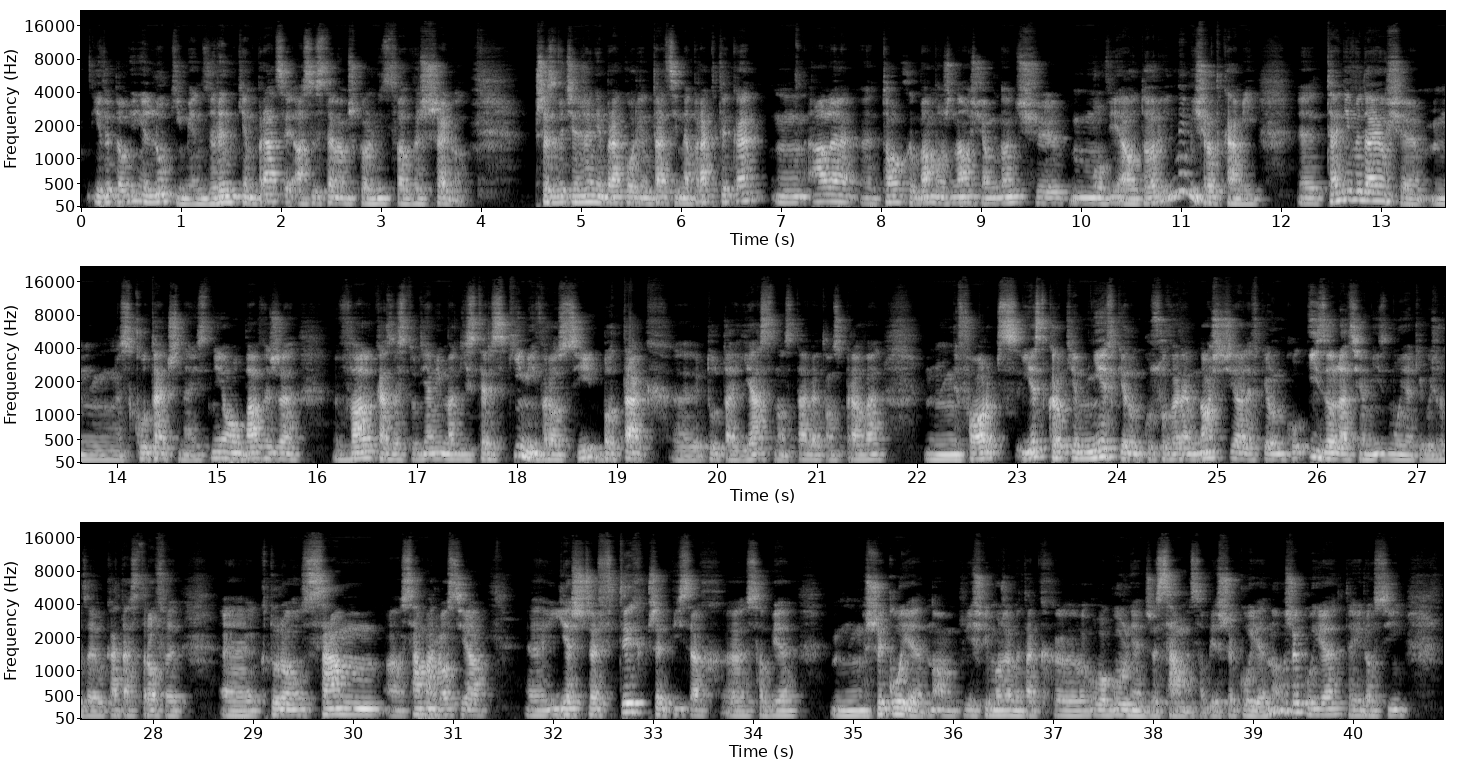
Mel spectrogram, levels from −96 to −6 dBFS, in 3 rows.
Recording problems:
off-mic speech; far
room echo; slight; dies away in 0.3 s

